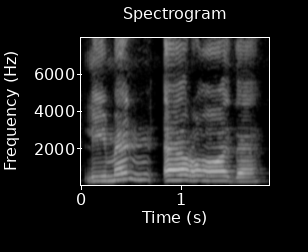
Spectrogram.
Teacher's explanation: ലിമൻ അറാദ നൂൻ സാക്കിനയ്ക്ക് ശേഷം ഇദ്ഹാറിൻ്റെ ലെറ്ററായിട്ടുള്ള ഹംസ വന്നു. നൂൻ സാക്കിനയെ വ്യക്തമാക്കി മണിക്കാതെ ഓതുക, നൂനിൻ്റെ സൗണ്ടിനെ വ്യക്തമായിട്ട് കേൾപ്പിക്കുക കേട്ടോ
